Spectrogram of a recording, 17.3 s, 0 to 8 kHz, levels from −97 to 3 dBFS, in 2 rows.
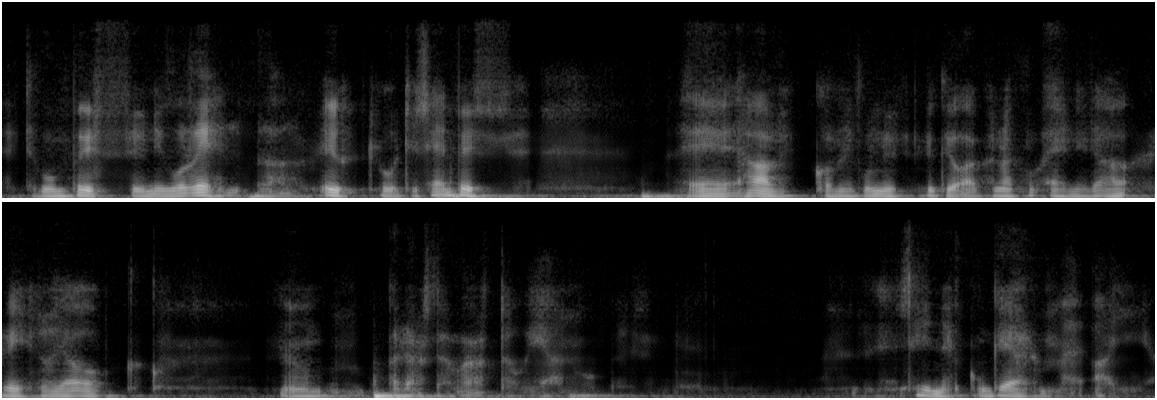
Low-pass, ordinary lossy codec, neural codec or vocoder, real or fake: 7.2 kHz; none; codec, 24 kHz, 1.2 kbps, DualCodec; fake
